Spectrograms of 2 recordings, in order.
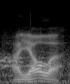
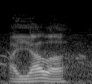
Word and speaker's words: Ayala: Ayaya's, how do you say his name? Ayala. Ayala. He's being very active on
